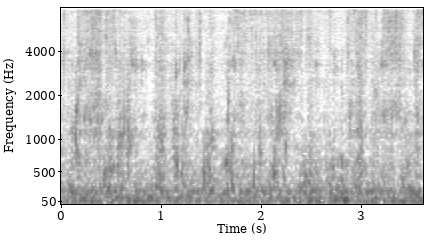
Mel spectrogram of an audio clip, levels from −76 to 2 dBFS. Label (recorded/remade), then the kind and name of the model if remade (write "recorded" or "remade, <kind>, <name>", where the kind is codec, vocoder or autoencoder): remade, codec, HILCodec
